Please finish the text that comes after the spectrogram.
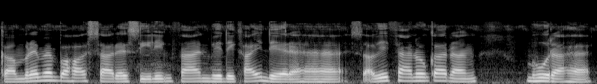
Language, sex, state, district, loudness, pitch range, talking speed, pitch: Hindi, male, Jharkhand, Garhwa, -14 LUFS, 125-155 Hz, 170 wpm, 135 Hz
